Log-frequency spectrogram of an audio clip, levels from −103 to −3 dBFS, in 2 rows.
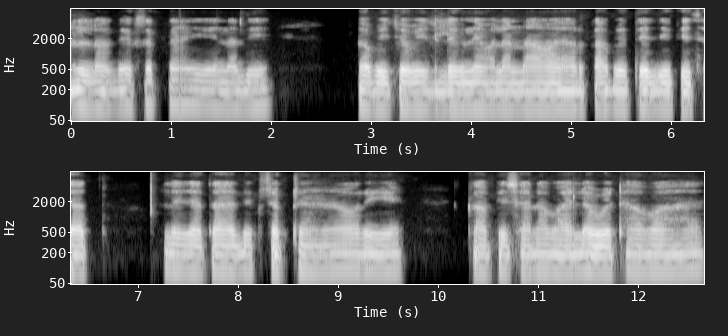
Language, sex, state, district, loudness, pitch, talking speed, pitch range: Hindi, male, Chhattisgarh, Raigarh, -19 LUFS, 95 Hz, 150 wpm, 90-95 Hz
